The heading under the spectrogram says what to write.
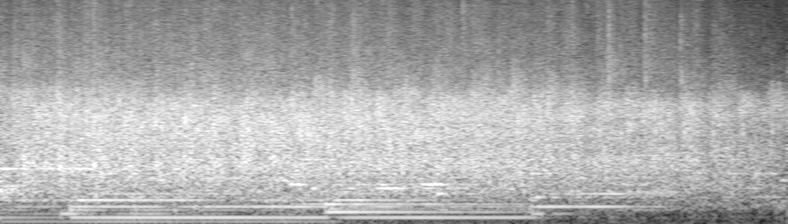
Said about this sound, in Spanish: Denle un aplauso fuerte a Jesús.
